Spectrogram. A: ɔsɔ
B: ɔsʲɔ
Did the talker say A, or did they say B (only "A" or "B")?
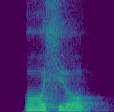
B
